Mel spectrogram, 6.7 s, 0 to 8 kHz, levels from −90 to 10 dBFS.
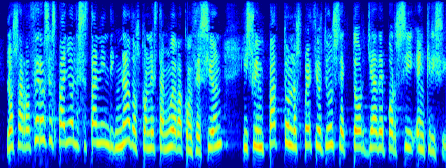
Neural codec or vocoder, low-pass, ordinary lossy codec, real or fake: none; none; none; real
